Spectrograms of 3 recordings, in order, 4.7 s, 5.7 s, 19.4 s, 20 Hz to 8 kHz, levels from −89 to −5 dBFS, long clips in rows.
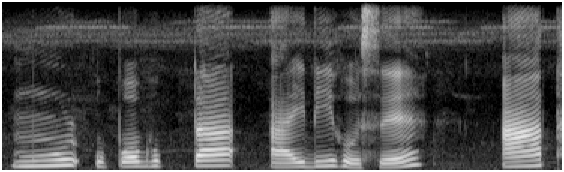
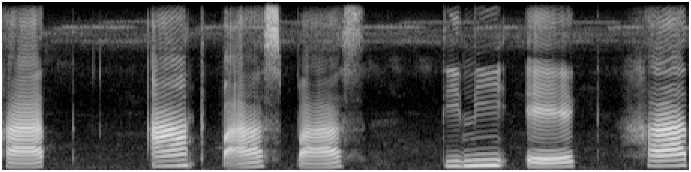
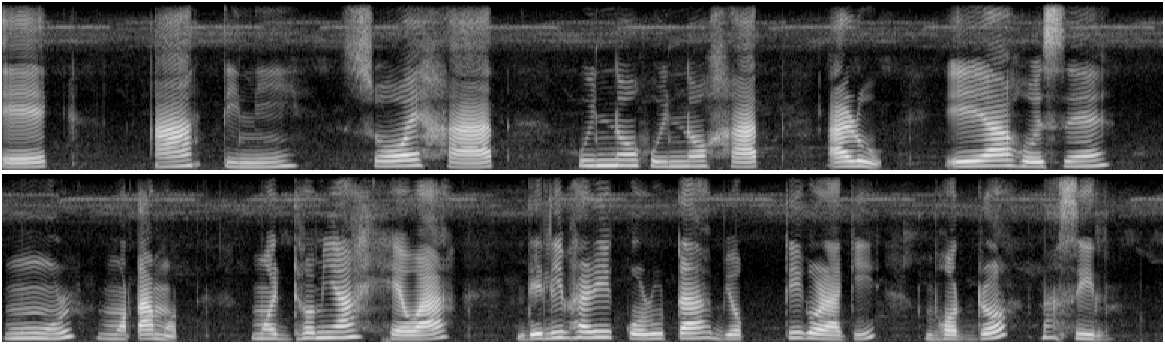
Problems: constant background noise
